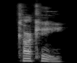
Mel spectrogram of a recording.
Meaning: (noun) 1. A dull, yellowish-brown colour, the colour of dust 2. Khaki green, a dull green colour 3. A strong cloth of wool or cotton, often used for military or other uniforms
- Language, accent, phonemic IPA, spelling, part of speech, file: English, Australia, /ˈkɑː.ki/, khaki, noun / adjective, En-au-khaki.ogg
